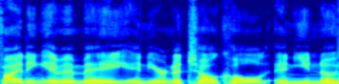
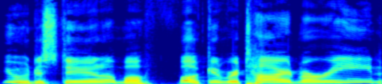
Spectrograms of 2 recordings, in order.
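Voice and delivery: higher-pitched imitation of a blustering Marine; mock indignant challenge; 7 semitones higher, 3 dB louder than usual. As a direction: puff up and challenge him in imitation. Retells an angry man's challenge.

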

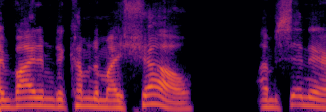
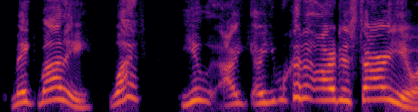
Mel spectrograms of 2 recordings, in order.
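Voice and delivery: incredulous Chaykin; 11 semitones higher than usual. Retold or imitated. Chaykin scolding the fan.

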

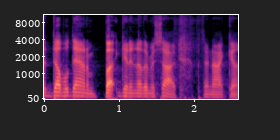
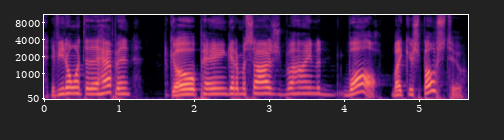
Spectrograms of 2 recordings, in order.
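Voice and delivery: much higher and louder, lecturing; high preachy scold; mock scolding; 11 semitones higher, 4 dB louder than usual. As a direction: wag a finger at the mall massage crowd. Scolding massage-goers.

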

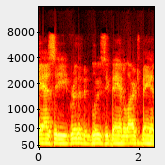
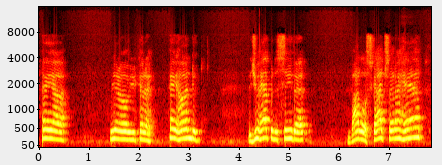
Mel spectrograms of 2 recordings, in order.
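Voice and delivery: very high, sweetly innocent question; fake-innocent squeak to a spouse; 11 semitones higher than usual. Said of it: "your voice goes high when you".

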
